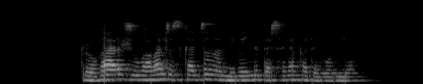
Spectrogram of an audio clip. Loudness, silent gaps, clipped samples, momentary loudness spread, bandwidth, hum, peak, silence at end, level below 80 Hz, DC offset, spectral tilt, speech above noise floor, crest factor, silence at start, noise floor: -38 LUFS; none; under 0.1%; 12 LU; 8.2 kHz; none; -20 dBFS; 0.55 s; -76 dBFS; under 0.1%; -5 dB/octave; over 53 dB; 18 dB; 0.8 s; under -90 dBFS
